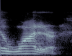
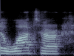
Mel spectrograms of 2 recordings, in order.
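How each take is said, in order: First: It is said in an American accent. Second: It is said in a British accent. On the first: "in American they say" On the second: "in British they say"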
